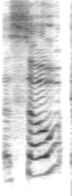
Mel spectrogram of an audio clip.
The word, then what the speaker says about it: sew: Because sew is actually a word that I used to have, like, a very hard time saying. Because it looks like... It doesn't look like it would be pronounced like O.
